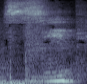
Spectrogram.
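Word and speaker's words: Seeb: em parceria com o trio de DJs Sib, o nome do trio se escreve S-E-E-B.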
